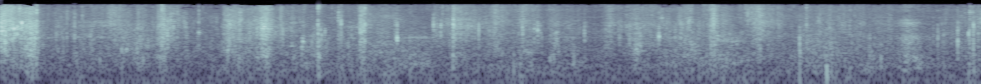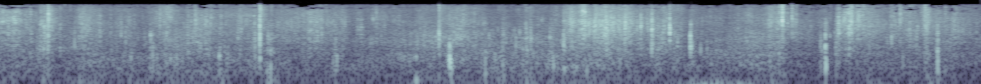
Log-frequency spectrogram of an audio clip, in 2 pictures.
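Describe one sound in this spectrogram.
Footsteps crunch and rustle through dry leaves and undergrowth.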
